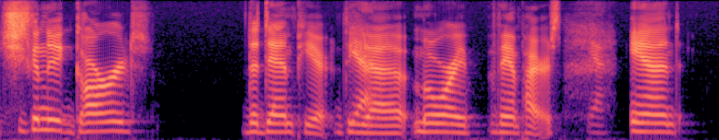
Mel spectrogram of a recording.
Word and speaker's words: Dhampir: I'll help you with the pronunciations. There is the Dhampir, which Dhampir.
